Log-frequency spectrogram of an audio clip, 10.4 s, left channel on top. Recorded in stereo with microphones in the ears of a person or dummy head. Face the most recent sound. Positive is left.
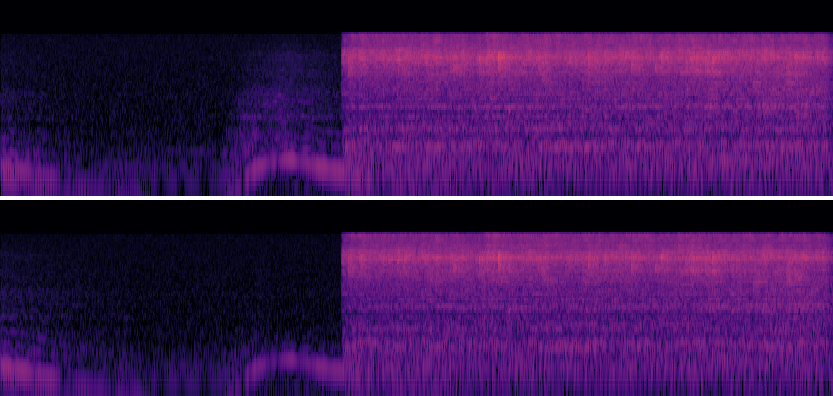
turn(degrees=-5)  # may be behind; listen again after turning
